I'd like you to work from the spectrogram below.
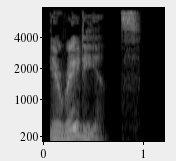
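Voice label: "irradiance", British English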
